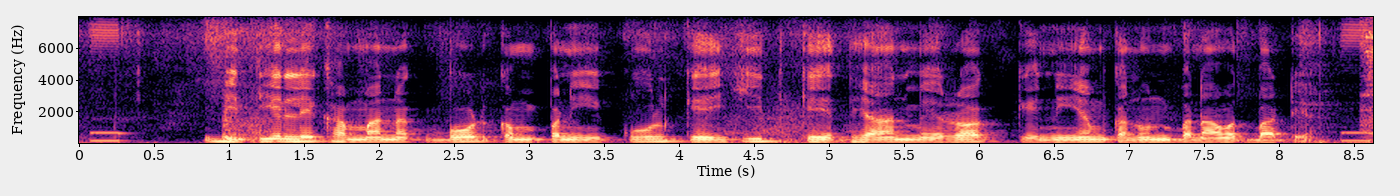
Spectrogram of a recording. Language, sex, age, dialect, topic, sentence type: Bhojpuri, male, 18-24, Northern, banking, statement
